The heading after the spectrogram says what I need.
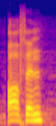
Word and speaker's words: often: Often. Here T is silent.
